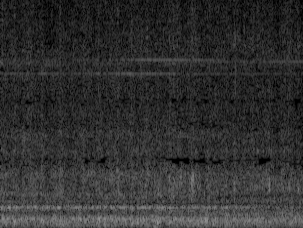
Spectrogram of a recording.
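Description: Electric-motor-driven centrifugal water pump of a solar tube well running steadily, a continuous even hum and rush with no change in speed.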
